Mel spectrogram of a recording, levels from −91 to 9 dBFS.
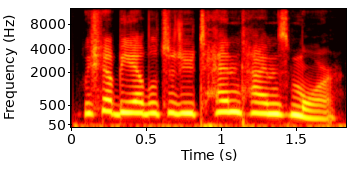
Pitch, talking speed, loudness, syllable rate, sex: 270 Hz, 295 wpm, -13 LUFS, 6.6 syllables/s, female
